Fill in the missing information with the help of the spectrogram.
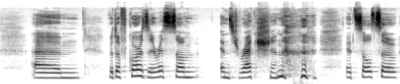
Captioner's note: laughs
